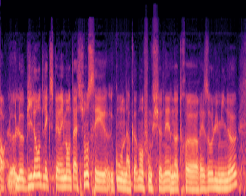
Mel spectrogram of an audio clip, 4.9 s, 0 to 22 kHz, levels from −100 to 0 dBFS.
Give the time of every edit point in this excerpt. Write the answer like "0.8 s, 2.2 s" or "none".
2.6 s, 3.4 s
